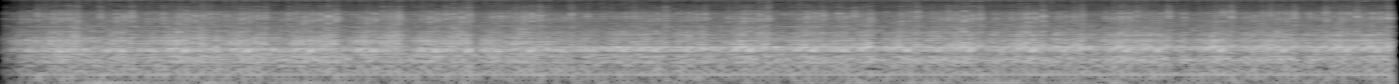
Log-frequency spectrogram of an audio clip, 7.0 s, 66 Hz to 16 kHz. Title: Golf 5 Gti tfsi strange noise at idle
